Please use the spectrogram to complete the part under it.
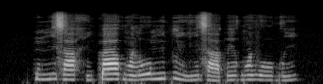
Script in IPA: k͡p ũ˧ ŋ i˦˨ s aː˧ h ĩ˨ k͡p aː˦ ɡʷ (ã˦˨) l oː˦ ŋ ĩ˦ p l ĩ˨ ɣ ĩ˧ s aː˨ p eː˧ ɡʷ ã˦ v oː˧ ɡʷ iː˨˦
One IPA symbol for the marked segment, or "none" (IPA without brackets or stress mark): ã˧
